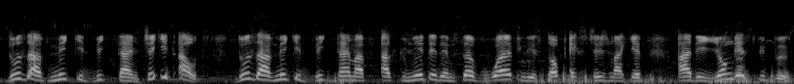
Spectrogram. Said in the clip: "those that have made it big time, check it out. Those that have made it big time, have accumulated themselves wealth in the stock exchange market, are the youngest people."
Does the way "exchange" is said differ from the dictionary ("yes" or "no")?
no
